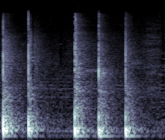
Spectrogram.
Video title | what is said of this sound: Homemade French Bread | you should be able to tap them and hear kind of a hollow sound. If they don't sound hollow, they're not done.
